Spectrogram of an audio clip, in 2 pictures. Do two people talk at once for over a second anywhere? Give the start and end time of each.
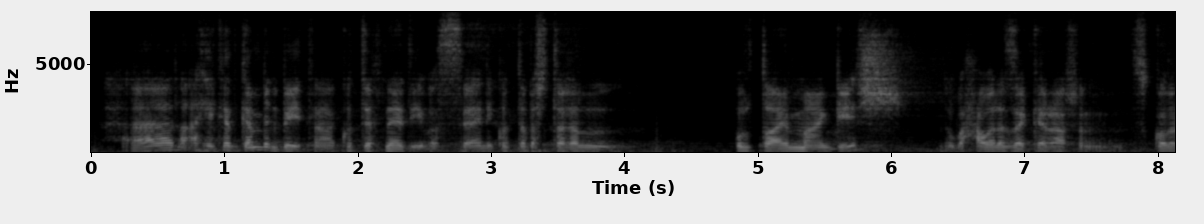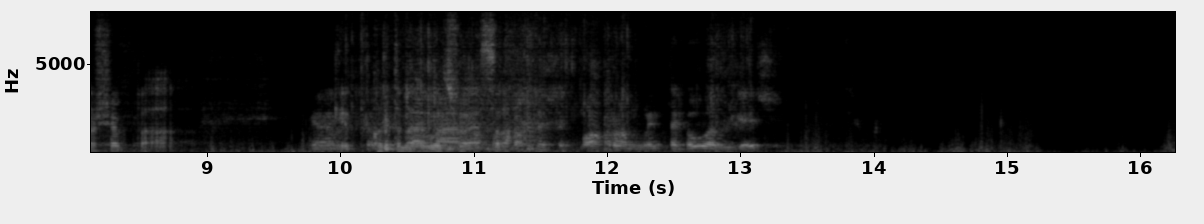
10.0-11.6

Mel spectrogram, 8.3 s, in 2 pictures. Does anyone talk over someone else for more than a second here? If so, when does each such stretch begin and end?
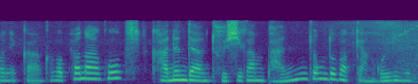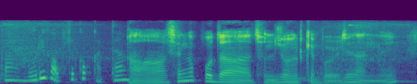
none

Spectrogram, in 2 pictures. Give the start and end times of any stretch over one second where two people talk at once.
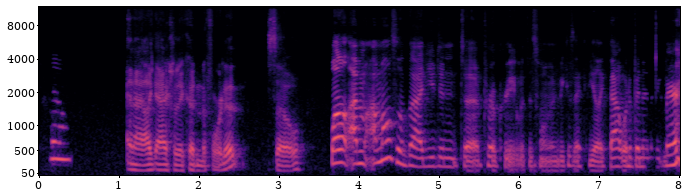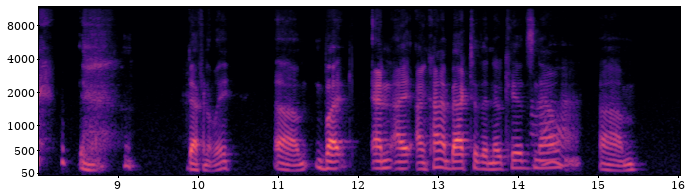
none

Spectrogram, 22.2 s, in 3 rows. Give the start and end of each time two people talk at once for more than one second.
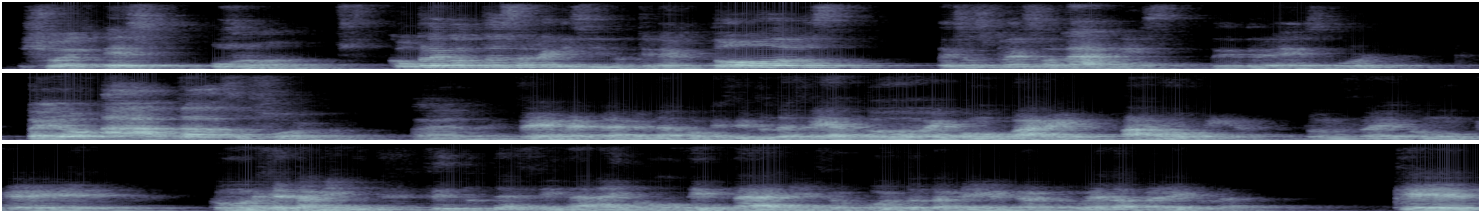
none

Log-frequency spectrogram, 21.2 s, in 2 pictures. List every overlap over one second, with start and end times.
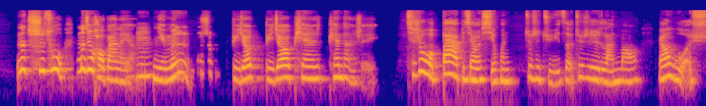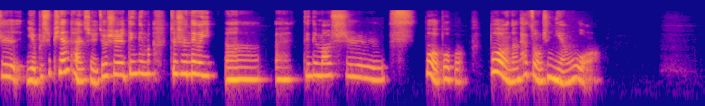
none

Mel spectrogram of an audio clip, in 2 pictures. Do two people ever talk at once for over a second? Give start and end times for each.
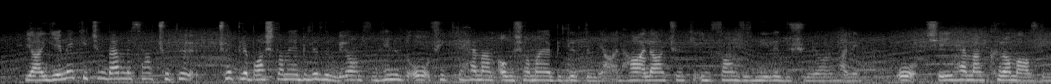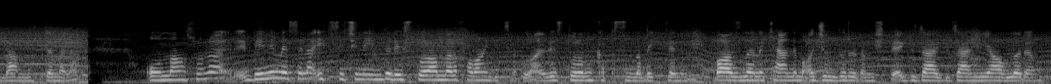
none

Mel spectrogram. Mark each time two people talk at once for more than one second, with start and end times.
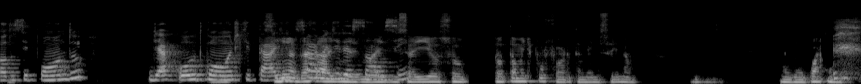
2.7-4.1

